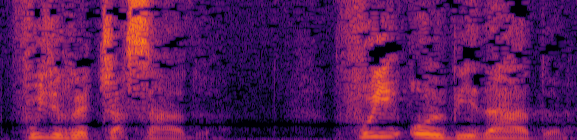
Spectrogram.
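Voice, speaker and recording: A man preaching a sermon slowly, with long pauses, sinking low and soft and then lifting his voice. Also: very animated, husky. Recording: long reverb of a hall.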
